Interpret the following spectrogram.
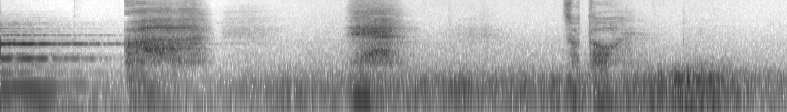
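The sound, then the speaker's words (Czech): Rain falls over a steady low rumble of thunder, broken by a few loud, rushing gusts that swell and fade over several seconds. “Aha, ono prší.”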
